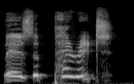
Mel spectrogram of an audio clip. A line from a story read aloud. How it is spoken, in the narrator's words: cried Scrooge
